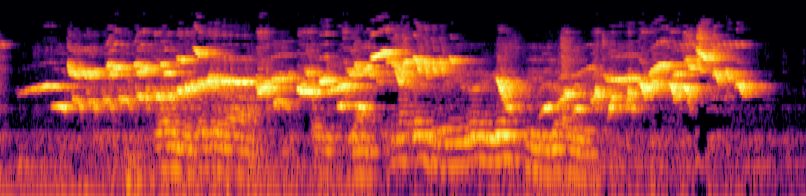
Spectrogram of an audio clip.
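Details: White-rumped shama from a breeding farm in Klaten, Indonesia, pouring out a busy song of quick whistles, buzzy notes and harsher squawky passages, briefly dipping in volume before a final rising flourish.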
